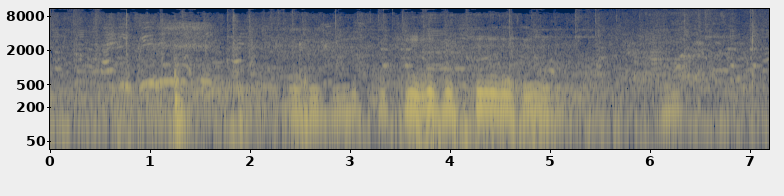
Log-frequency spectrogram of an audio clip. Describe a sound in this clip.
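Adults talk nearby.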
